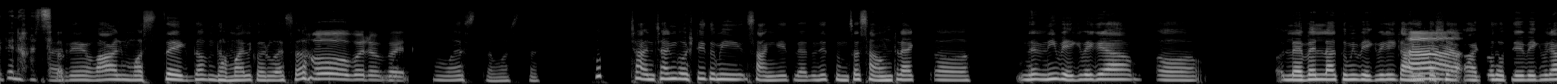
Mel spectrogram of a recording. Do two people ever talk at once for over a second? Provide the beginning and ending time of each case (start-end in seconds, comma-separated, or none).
none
